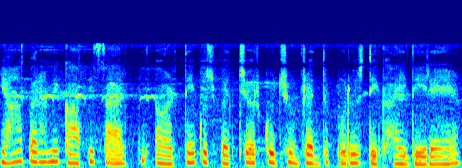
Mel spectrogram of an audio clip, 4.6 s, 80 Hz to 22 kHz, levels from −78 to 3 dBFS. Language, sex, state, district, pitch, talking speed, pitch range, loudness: Hindi, female, Chhattisgarh, Korba, 210 Hz, 205 wpm, 190-225 Hz, -17 LUFS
